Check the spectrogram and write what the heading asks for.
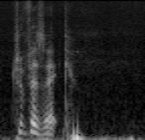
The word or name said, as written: Trevissick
